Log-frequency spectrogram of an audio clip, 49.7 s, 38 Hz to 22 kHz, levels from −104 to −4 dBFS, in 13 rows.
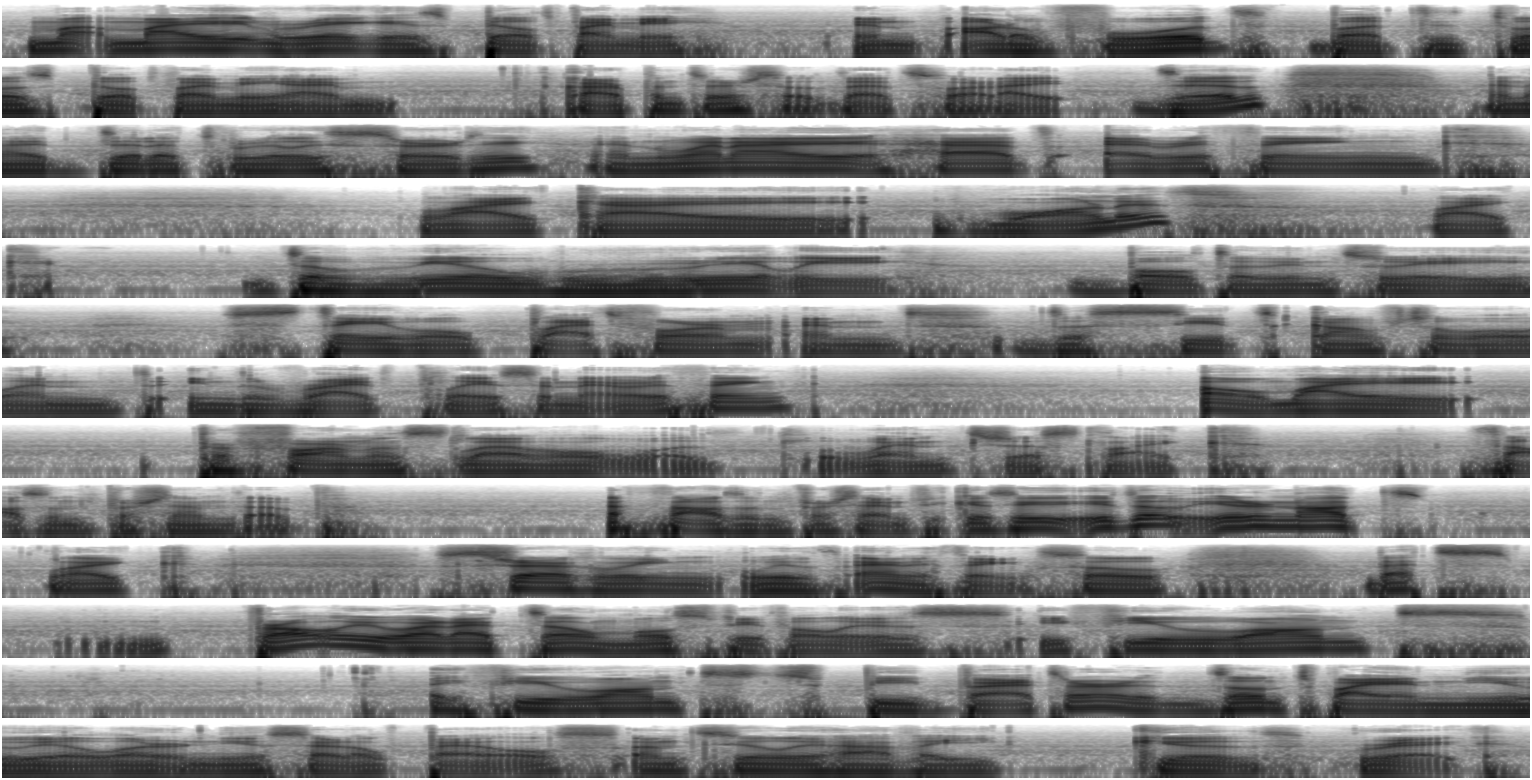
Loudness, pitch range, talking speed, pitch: -21 LUFS, 85-105 Hz, 140 wpm, 95 Hz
